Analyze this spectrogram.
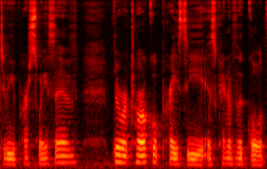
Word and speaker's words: précis: Today, um, I want us to start learning how to write a rhetorical precy is how you pronounce that.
